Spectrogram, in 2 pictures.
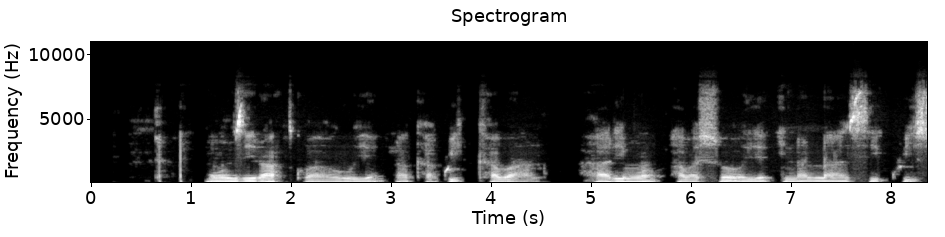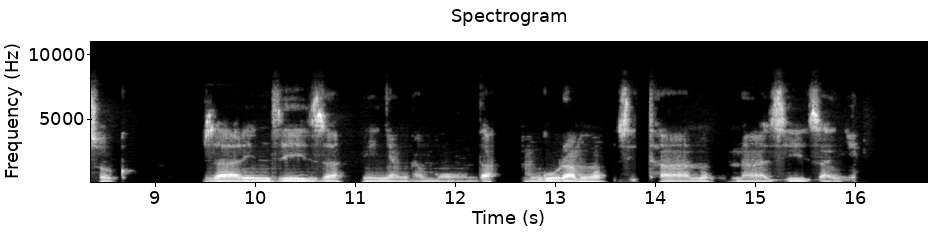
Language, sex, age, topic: Rundi, male, 36-49, agriculture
